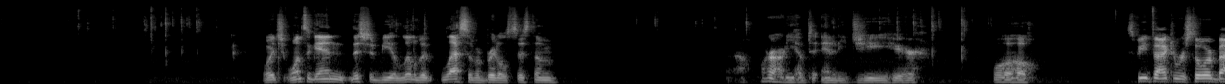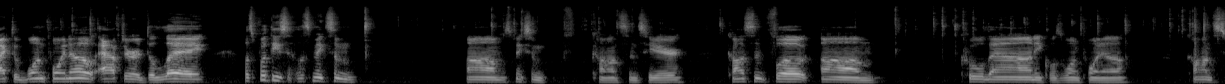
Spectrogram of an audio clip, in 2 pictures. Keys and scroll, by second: 0.0-0.6 typing, 2.2-4.8 typing, 11.9-16.7 typing, 20.7-24.5 typing.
